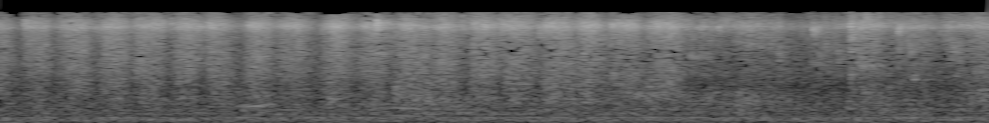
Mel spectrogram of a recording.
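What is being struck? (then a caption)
Soapy woven fabric rug scrubbed with a bristle brush. A small blue and red patterned woven fabric rug, dirty and covered in soap foam on a stone floor, is scrubbed by hand with a round hand-held bristle brush. Quick back-and-forth brush strokes blend into a steady, wet, foamy rasp with a bright, high hiss over a low rumble.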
